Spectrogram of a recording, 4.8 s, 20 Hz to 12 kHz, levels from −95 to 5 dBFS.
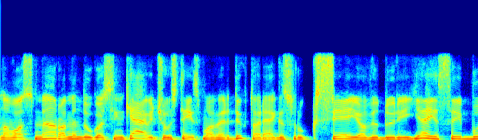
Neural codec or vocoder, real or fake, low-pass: none; real; 7.2 kHz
